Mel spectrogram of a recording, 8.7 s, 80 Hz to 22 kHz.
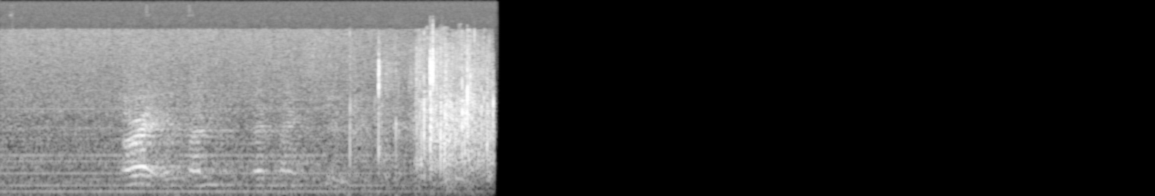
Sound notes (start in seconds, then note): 1.1 voiceover; 2.8 audience applauds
